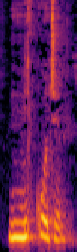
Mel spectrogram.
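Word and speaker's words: pnictogen: और नाइट्रोजन family को, ये थोड़ा सा इंपॉर्टेंट है, नाइट्रोजन फैमिली को आप निकोजन भी बोलते हो, पी साइलेंट।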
